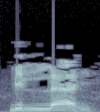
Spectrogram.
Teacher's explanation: domin kisra ya zo kafin sunan Allah, da saboda haka sai zaman to siriri.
